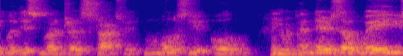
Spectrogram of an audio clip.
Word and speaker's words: Om: syllable own yeah yeah the OM we we always say om it's a very religious word and then they say it has it's it's made of a u m and it has a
